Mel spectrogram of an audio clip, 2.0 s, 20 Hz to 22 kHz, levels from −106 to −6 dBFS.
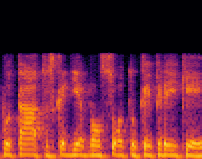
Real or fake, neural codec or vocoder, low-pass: real; none; 5.4 kHz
